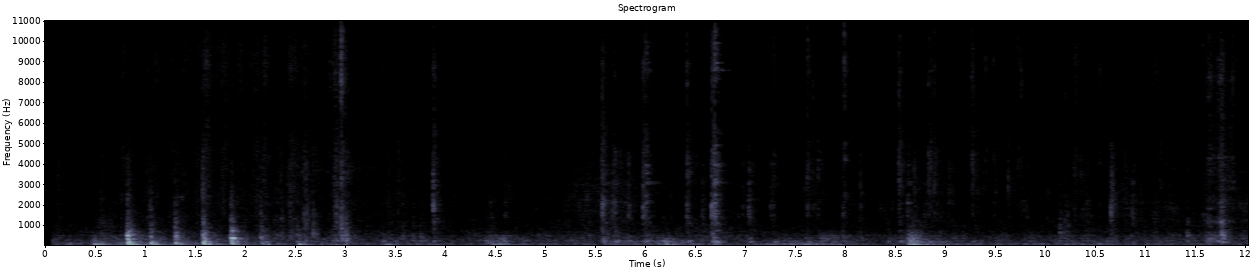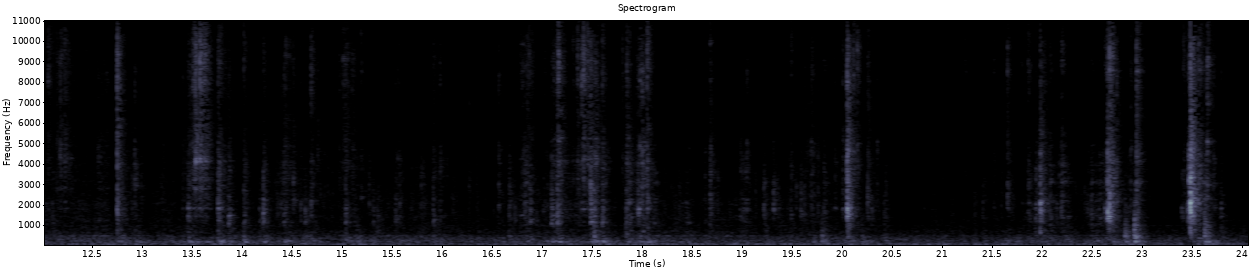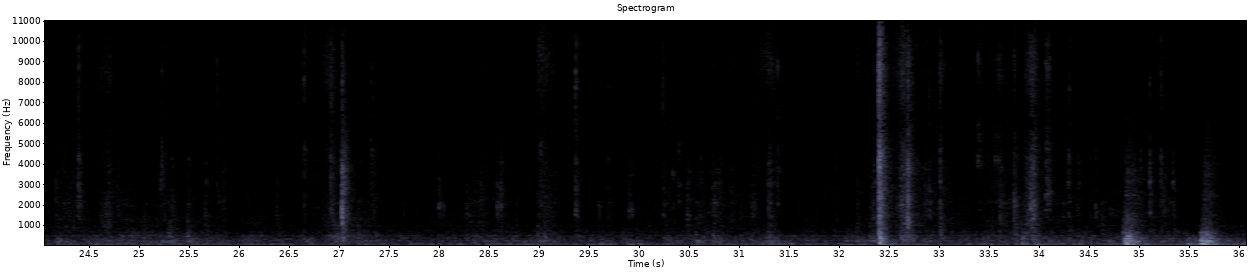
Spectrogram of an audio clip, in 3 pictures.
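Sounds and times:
dull knock: 0.5s - 2.4s
plastic toy parts clicking: 21.3s - 24.0s.

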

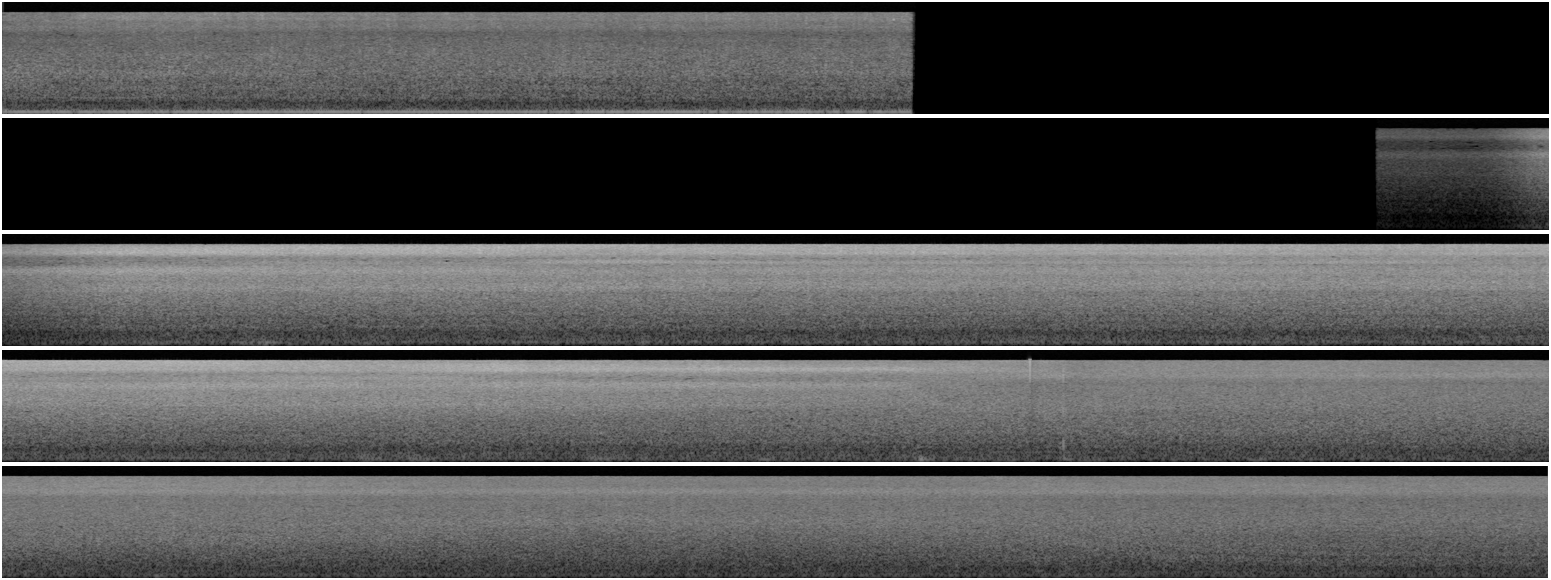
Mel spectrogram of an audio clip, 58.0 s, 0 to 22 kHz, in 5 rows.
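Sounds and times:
water tumbling down rocky cascade: 0.0s - 6.8s, 23.0s - 58.0s.

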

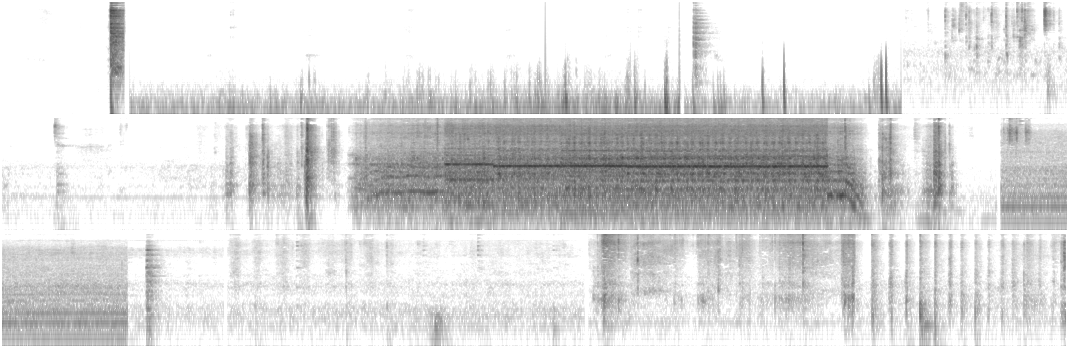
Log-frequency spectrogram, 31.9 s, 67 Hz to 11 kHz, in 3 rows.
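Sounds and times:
stand mixer motor whirring: 14.2s - 19.3s.

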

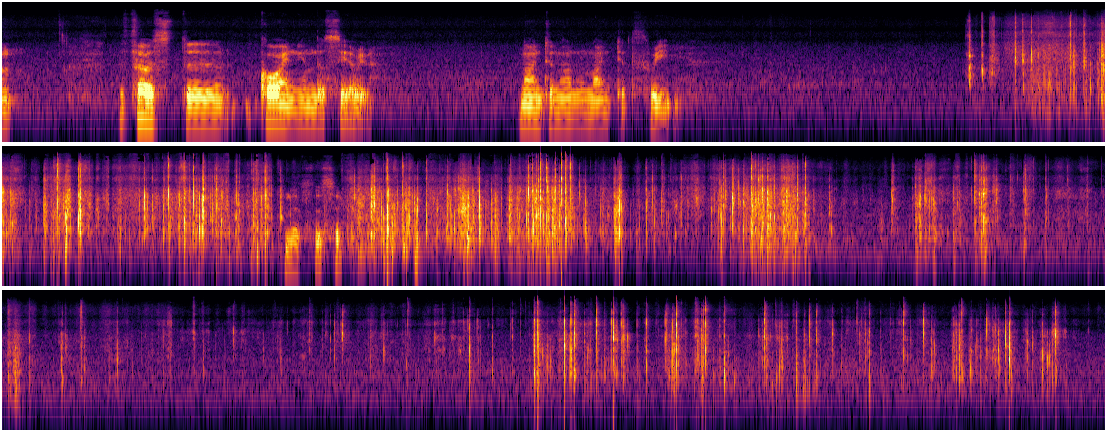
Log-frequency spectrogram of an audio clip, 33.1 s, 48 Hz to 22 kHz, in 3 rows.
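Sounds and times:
plastic packaging crinkling: 9.6s - 32.9s.

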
